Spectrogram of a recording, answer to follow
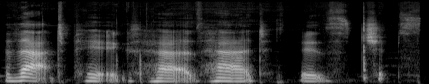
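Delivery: low and slow, savouring the thought; a hungry wolf licking his lips; mild menace, slow and low; low, slow gloating wolf. Acted. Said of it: "licked his lips and said".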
